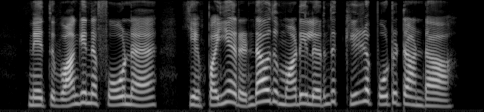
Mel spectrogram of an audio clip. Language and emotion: Tamil, sad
